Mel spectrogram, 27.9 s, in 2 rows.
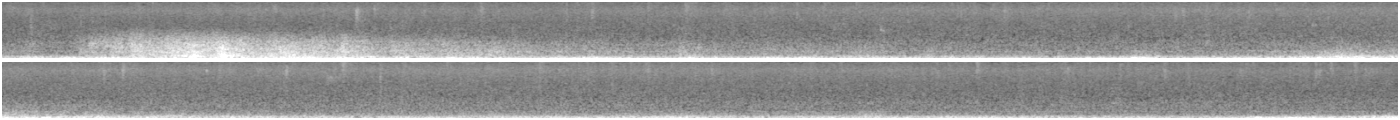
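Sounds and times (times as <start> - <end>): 
thunderstorm in Phoenix Arizona: 0.2 - 10.3, 10.9 - 25.2, 25.8 - 27.9.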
